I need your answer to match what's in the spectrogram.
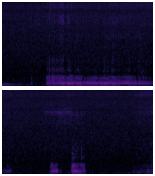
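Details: Shih Tzu dog snoring: a long low rattling snore followed by two short snorting breaths.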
